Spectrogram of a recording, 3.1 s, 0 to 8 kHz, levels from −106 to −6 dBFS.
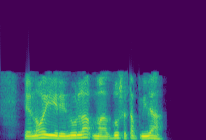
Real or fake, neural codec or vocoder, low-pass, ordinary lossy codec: fake; codec, 16 kHz, 0.9 kbps, LongCat-Audio-Codec; 7.2 kHz; AAC, 16 kbps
